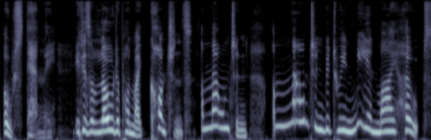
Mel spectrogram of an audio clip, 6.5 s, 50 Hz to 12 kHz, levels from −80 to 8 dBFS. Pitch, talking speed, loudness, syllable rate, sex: 280 Hz, 150 wpm, -20 LUFS, 5.4 syllables/s, female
